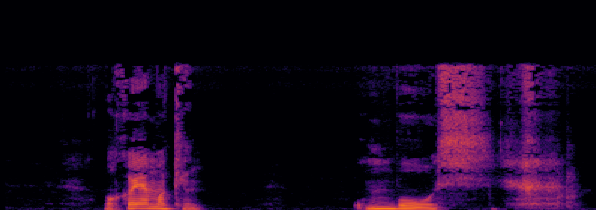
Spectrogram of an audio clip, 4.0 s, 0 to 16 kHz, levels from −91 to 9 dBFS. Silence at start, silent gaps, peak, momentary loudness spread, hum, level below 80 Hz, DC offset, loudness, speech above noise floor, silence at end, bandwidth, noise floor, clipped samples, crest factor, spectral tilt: 0.7 s; none; -10 dBFS; 12 LU; none; -56 dBFS; under 0.1%; -28 LUFS; 50 dB; 0.15 s; 11.5 kHz; -77 dBFS; under 0.1%; 20 dB; -5 dB/octave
